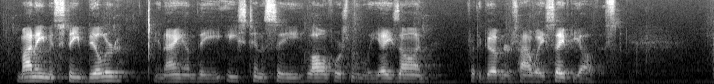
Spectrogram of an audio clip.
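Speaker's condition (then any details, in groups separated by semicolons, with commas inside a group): No condition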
